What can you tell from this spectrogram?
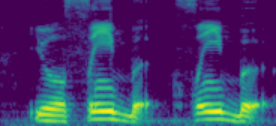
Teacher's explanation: kalau dia sukun maka cara membacanya dipantulkan huruf ba Ini kan termasuk huruf Qalqalah nih kemudian dia sukun pantulkan bacanya · Qalqalah kecil Qalqalah sugro karena dia berada di tengah kalimat atau supaya lebih mudah lagi karena dia berada di tengah bacaan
